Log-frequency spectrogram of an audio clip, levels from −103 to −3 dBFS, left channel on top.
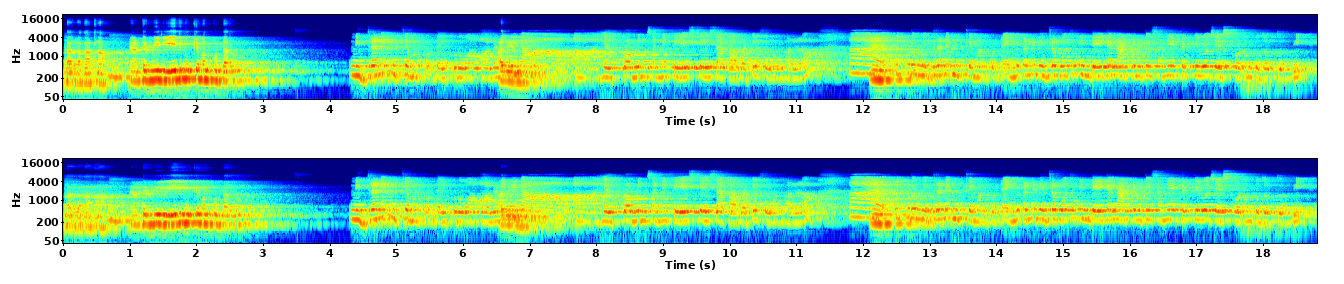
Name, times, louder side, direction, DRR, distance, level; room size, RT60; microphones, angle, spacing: voice 1, 0.0-0.7 1.0-2.6 6.5-7.1 12.1-12.5, left 3 dB, 85° left, 5 dB, 0.7 m, -25 dB
voice 2, 0.7-1.0 4.3-16.7 17.0-18.5, equal, ahead, -2 dB, 0.6 m, -30 dB
12.0 x 10.5 x 4.3 m, 3.0 s
head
